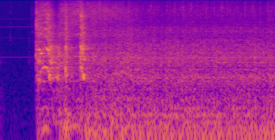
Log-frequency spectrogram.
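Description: An Indian FTR motorcycle engine cranks with a brief whir, catches, and settles into a steady, deep rumbling idle with a slight rev at the start.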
